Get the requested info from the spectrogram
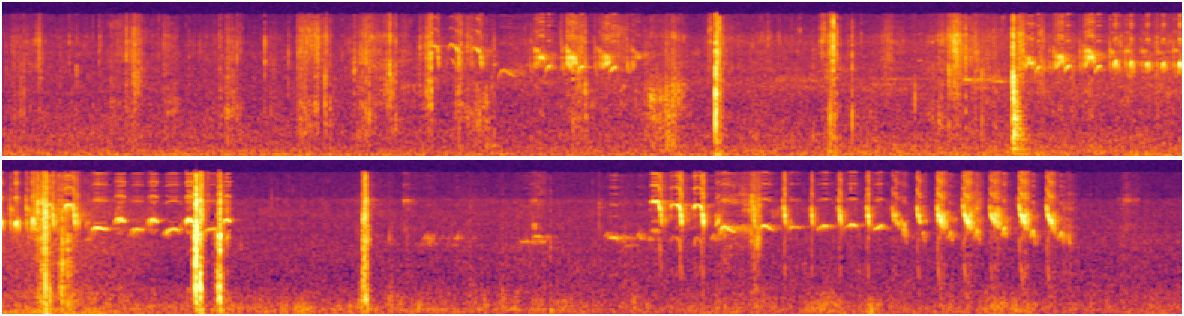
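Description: Small songbirds chirping, with several quick trills of high repeated notes. A few sharp knocks or clicks stand out, the loudest about nine seconds in.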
